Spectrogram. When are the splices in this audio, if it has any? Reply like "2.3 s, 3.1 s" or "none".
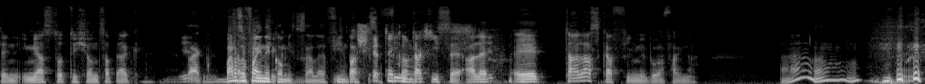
1.1 s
